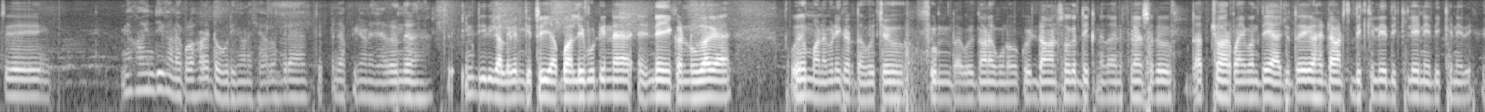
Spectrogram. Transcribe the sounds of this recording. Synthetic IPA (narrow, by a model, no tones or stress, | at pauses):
t̪eː | mẽːɦãːɪ̃nd̪iːɡaːnẽːkoːlaːsaːɽeːɖoːɡɾiːɡaːneːʃɛːlɦʊnd̪eːnɛ̃ːt̪eːpəɲd͡ʒaːbiːɡaːneːʃɛːlɦʊ̃nd̪eːnɛ̃ːt̪eːʔɪ̰nd̪iːd̪iːɡəlɡənːkɪt̪ʰːoiːabaːliːpuʈiːnɛ̃ːneĩːkənũːd̪aːɡɛː | o̰ːd̪eːmənbinĩːkəɾd̪aːot͡ʃsʊned̪aːkoːiɡaːɽãːɡuːnãkoːiːɖãːnsd̪ɪkʰneːd̪aːɪnpʰluɛ̃ːnsəɾd̪at͡ʃaːɾpaːĩːbənd̪eːɛːd͡ʒod̪eɖãːnsd̪ɪkʰːiːleːd̪ɪkʰːiːleːnẽːd̪ɪkʰːeːnẽːd̪ɪkʰe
